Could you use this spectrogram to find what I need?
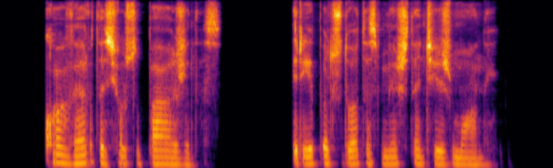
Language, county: Lithuanian, Vilnius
